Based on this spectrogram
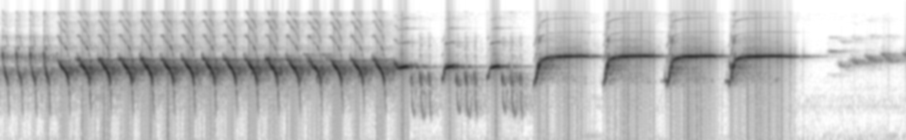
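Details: Domestic canary song for rousing hens to mate and teaching youngsters to sing: a fast, loud, pulsing rattle-trill for two seconds, then short notes and several rising swept whistles repeated about twice per second.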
